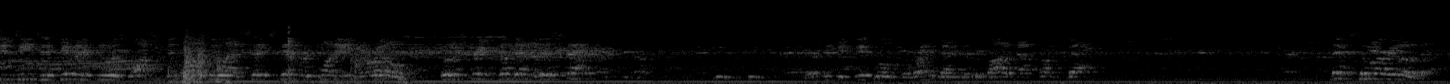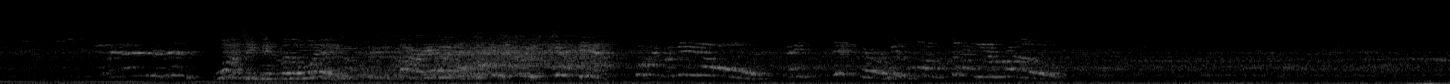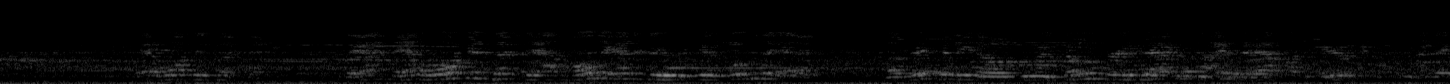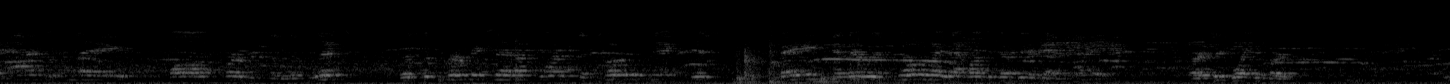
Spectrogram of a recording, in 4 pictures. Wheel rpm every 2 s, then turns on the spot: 0, 0, 0, 0, 0, 0, 0, 0, 0, 0, 0, 0, 0, 0, 0, 0, 0, 0, 0, 0, 0, 0, 0, 0, 0, 0, 0, 0, 0.
none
